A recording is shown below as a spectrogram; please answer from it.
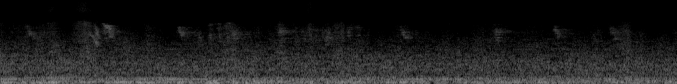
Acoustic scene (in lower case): park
